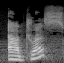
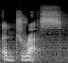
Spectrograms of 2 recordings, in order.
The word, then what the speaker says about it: address: of somebody's home CH it's used in the noun form and is often pronounced two ways address or address but if it's used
